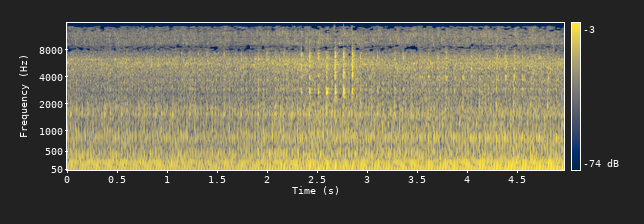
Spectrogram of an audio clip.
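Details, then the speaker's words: BMW M57 diesel at idle with oil filler cap removed, cap lightly bouncing: steady idle with light, quick, even ticking from the vacuum pump, which is normal on the M57; crankcase breather (CCV) check. "To cykanie pochodzi z pompy Vacum, ono jest normalne w M57"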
